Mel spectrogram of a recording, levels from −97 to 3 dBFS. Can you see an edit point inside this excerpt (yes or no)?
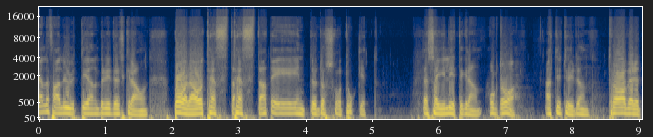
yes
